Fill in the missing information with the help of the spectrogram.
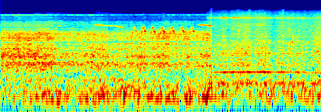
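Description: Tractor engine running steadily under load while pulling a large multi-furrow reversible plough through soil, a low rumble with a noisy wash above it. A few faint high chirps and a quick run of ticks come in the first half, and the sound changes a little over halfway through.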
